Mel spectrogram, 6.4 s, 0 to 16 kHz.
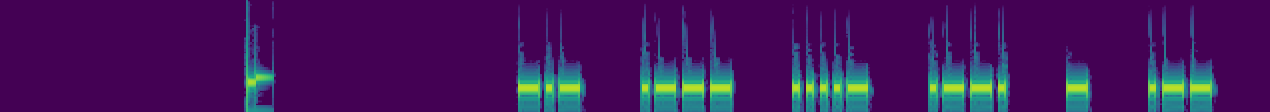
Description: Morse code, heard as a keyed tone, about 36 wpm, spaced as for 20 wpm, 700 Hz. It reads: KJ4PTW
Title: USA Call Signs - 6 Characters - 3x Character Spacing - 35wpm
